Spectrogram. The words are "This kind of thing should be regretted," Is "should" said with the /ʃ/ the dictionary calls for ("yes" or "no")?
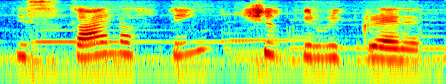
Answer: yes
